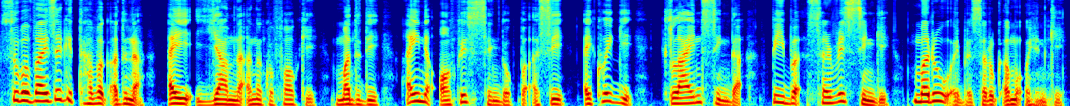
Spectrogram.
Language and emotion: Manipuri, surprised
